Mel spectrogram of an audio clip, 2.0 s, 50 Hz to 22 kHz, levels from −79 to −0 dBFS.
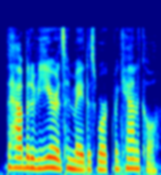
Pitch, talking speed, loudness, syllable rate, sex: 200 Hz, 265 wpm, -17 LUFS, 7.1 syllables/s, female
